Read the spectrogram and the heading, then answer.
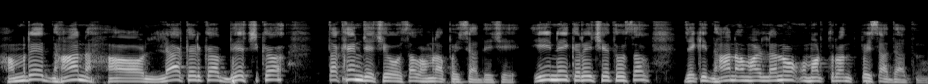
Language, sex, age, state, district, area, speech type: Maithili, male, 30-45, Bihar, Darbhanga, urban, spontaneous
